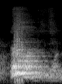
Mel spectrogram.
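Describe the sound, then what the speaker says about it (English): A dog gives a single loud, close bark at other dogs walking past the yard outside a house, the sound trailing off briefly afterward. "just dogs walking past our yard, so she has to bark at them"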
